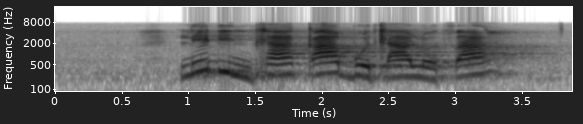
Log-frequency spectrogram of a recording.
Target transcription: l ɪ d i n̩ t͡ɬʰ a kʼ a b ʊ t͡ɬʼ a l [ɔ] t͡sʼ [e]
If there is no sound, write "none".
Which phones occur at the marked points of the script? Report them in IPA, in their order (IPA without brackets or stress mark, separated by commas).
ɔ, a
